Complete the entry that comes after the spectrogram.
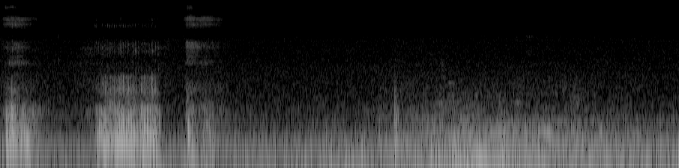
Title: Snoring dog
